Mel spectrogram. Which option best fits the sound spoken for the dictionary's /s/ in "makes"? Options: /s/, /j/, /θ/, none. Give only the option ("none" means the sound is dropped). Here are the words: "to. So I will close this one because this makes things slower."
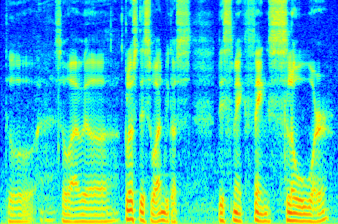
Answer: none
